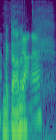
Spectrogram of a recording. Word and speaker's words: McDonagh: McDonagh.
